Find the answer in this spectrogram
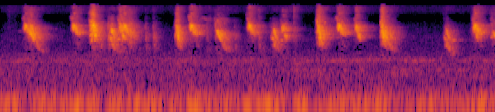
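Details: Small birds at a feeding spot, among them azure-winged magpies, sparrows, great tits and brown-eared bulbuls: a busy run of high, sharp chirps and short twittering notes, about three per second, over faint low hum.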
